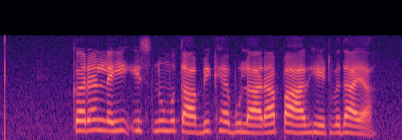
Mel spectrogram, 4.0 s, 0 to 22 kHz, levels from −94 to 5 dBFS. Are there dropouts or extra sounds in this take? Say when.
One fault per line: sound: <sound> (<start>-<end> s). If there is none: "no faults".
no faults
